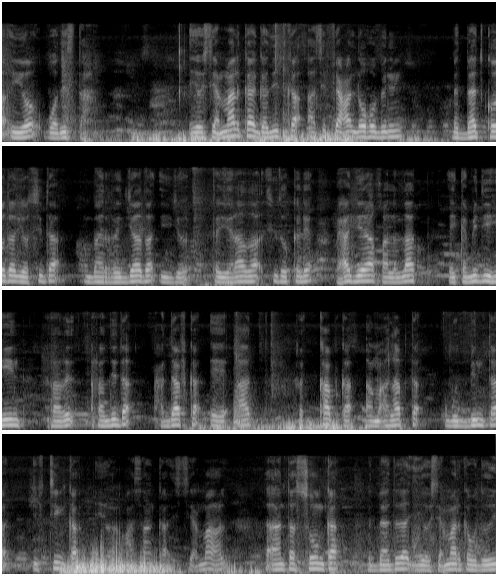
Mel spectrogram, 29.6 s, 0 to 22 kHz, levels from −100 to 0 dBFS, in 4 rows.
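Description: Throughout the speech, nothing is present above 11.6 kHz, and the upper band sounds grainy and breathy, with fine detail replaced by noise fill. The damage is plainly audible and is likely Bluetooth LC3 compression, consistent with 10 ms frames at about 48 kbps.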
